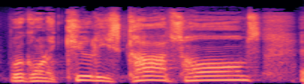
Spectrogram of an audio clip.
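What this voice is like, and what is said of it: Exaggerated Cholo accent. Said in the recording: “I'm doing this kind of racist Cholo accent because that's how it is in the movie”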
